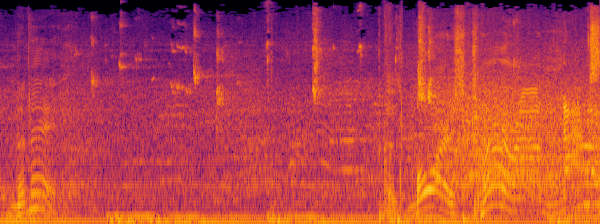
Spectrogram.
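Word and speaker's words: Nenê: They said Nene. Yet in the pronunciation guide, it's Nene.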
